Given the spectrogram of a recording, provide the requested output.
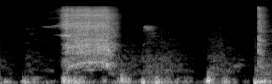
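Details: Cordless electric drill tested on its battery, which was not fully charged, before repairing the reverse switch: two short bursts of bright, high-pitched motor whir spinning up cleanly between quiet handling; motor runs normally.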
